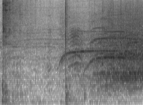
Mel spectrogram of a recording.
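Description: A thump as the gymnast springs off the balance beam. About a second later comes the sharp thud of her landing on the mat from a double front dismount. Right after it an arena crowd breaks into cheering and shrill shrieks that grow louder.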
